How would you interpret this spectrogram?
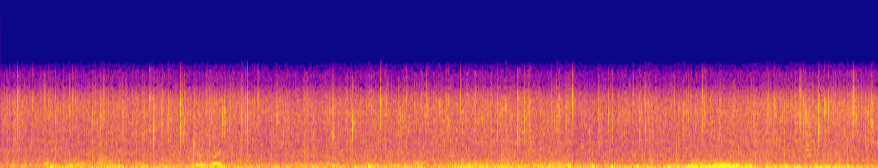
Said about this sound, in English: As you can hear, just rumble after rumble of thunder and torrential rain.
